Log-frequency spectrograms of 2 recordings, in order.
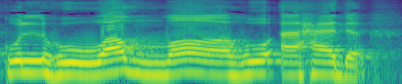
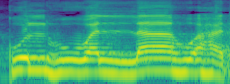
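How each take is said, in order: First: The 'l' in Allah is heavy and full. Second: The 'l' in Allah is light and thin. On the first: The speaker calls it right. "Ni pun baris atas" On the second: The speaker calls it wrong. "tu contoh yang tak betul"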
